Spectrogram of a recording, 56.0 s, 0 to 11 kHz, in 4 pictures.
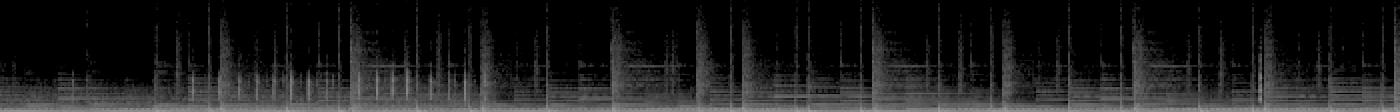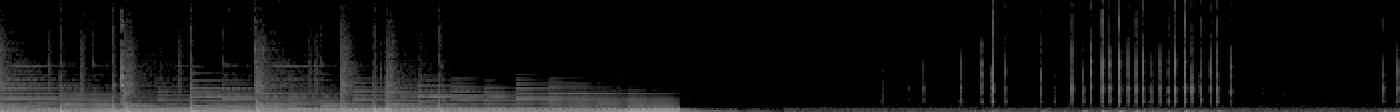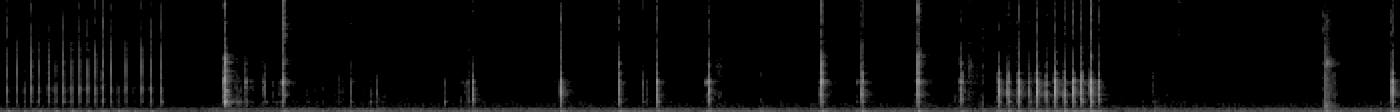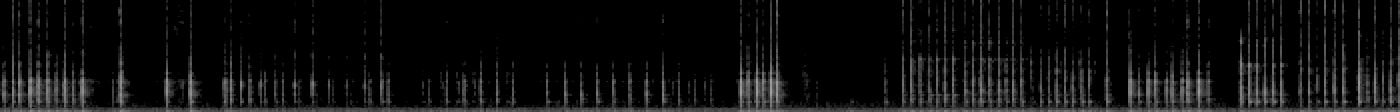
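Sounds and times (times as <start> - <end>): mechanical keyboard typing: 1.6 - 5.4, 23.1 - 26.4, 27.8 - 32.8, 33.6 - 35.3, 36.2 - 39.1, 41.9 - 50.0, 50.8 - 56.0.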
